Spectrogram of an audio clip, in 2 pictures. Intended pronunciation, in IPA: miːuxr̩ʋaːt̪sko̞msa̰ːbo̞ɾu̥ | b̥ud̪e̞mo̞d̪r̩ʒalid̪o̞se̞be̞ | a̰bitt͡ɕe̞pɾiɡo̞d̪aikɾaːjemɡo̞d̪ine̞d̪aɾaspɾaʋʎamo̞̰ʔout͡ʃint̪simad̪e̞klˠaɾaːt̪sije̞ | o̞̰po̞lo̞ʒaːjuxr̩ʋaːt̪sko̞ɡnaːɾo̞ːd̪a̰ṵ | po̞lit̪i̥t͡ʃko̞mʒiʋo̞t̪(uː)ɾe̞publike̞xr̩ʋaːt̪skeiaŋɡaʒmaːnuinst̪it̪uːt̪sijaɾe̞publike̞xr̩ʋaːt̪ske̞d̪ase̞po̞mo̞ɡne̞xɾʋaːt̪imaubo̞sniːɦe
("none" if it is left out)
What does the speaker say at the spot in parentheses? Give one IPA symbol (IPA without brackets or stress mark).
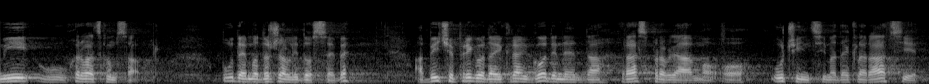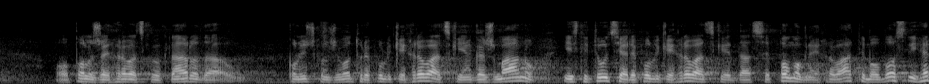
u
